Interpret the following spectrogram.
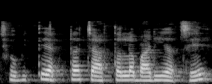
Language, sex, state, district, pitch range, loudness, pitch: Bengali, female, West Bengal, Malda, 190-220 Hz, -15 LUFS, 200 Hz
